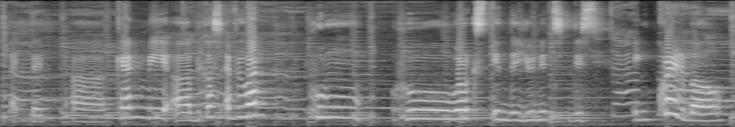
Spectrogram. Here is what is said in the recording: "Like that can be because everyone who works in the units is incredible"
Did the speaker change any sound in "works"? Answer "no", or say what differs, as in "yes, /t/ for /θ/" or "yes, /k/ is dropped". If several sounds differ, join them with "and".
no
